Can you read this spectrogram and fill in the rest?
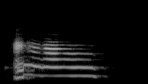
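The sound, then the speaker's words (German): A voice imitates a high-pitched squealing shriek: one cry about a second long, starting with a harsh burst, then holding a steady, slightly falling tone before cutting off. “Sie quiekt so ein bisschen und mit ihrer keckernden hohen Stimme schreit sie auf.”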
